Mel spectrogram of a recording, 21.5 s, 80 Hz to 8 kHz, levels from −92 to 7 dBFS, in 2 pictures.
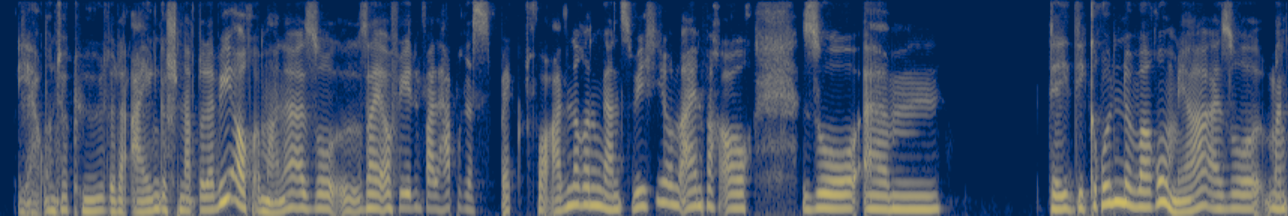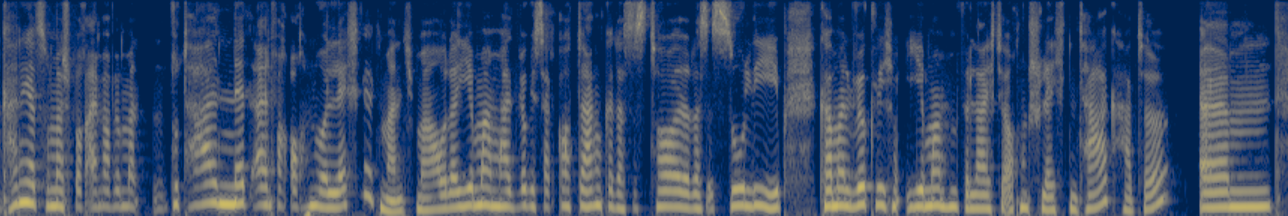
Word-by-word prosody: ja, 130 -2 -8
unterkühlt 160 +1 -4
oder 150 -1 -3
eingeschnappt“ 160 +2 -2
oder 170 0 -1
wie 300 +3 +5
auch 215 -6 +4
immer 145 -3 0
ne? 150 +8 -1
Also: 185 -6 -3
„Sei 195 +2 +1
auf 195 - -3
jeden 195 0 -3
Fall 185 -1 -5
hab 200 +2 -9
Respekt 170 -1 -8
vor 165 - -5
anderen,” 230 +7 +1
ganz 180 -2 -1
wichtig, 220 +7 -2
und 245 -2 -1
einfach 220 +1 -2
auch 195 +1 -1 0.4
so, 190 +1 +3
ähm, 180 -1 +2 0.9
d 185 0 +4
die 185 +2 -3
Gründe, 250 +1 +5
warum, 215 - +5
ja? 160 +11 +1
Also, 185 -1 -1
man 190 -2 -1
kann 225 +12 +1
ja 265 - +6
zum 220 -3 -1
Beispiel 215 0 -2
auch - - -9
einfach 210 +1 -8
wenn 215 - -10
man 210 -1 -9 0.3
total 245 +2 -3
nett 250 0 +7
einfach 235 0 -4
auch 215 - -7
nur 210 -3 +1
lächelt 225 - -3
manchmal 165 +2 -2
oder 195 +2 -1
jemand 230 +1 +2
mal 215 -2 -1
wirklich 220 -2 -4
sagt: 210 0 -11
„Oh, 220 - -2
danke. 215 0 -2
Das 190 0 -6
ist 190 -1 -2
toll. 210 -1 0
Das 190 -2 -3
ist 175 - +3
so 225 +1 +2
lieb. 215 -3 0 0.3
“Kann 220 0 +4
man 225 -2 +3
wirklich 235 -2 +2
jemanden 215 +1 +2
vielleicht, 185 -1 -2
der - - -3
auch 170 - -13
'n 195 - +1
schlechten 170 -1 -5
Tag 195 - -5
hatte, 175 - -5 0.3
ähm, 210 +1 +4
200 Hz, 205 wpm, -25 LUFS, 180-220 Hz, 0.9 s, nett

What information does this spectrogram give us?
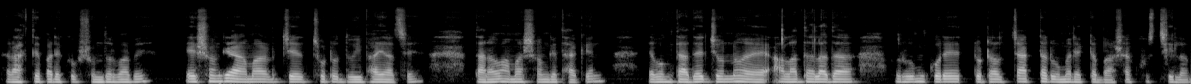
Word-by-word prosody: রাখতে 115 +3 0
পারে 120 -1 +1
খুব 120 - -4
সুন্দরভাবে। 115 +1 0 0.5
এর 130 - +3
সঙ্গে 140 +1 +3
আমার 125 +1 +2 0.2
যে 125 - +3 0.2
ছোট 125 -2 -3 0.2
২ 115 0 +2
ভাই 115 -1 +2
আছে 110 +3 -5 0.7
তারাও 115 +2 +3
আমার 120 0 +1
সঙ্গে 115 -1 0
থাকেন 115 +4 -3 0.6
এবং 120 +1 +2
তাদের 120 +2 +4
জন্য 125 0 +1
অ্যা 115 -2 +3 0.2
আলাদা 120 0 +1
আলাদা 125 0 +4 0.6
রুম 125 +1 +1
করে 130 0 +3 0.2
টোটাল 125 -1 0
৪ 130 -1 +3
টা 140 - +3
রুমের 120 0 +1
একটা 115 0 -4
বাসা 105 +2 -3
খুঁজছিলাম। 115 -4 -4
120 Hz, 155 wpm, -21 LUFS, 115-125 Hz, 0.7 s, তাদের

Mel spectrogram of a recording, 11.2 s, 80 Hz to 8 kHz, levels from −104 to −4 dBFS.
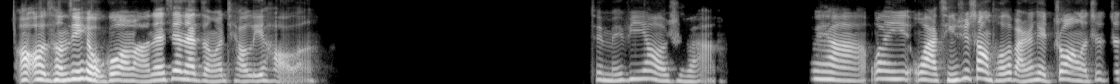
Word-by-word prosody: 哦 - - +3
哦， 250 0 +5
曾 225 0 +3
经 270 +2 +5
有 230 -8 +6
过 220 +1 +3
嘛， 190 -3 -2
那 225 +2 +3
现 275 +2 +2
在 240 -1 +7
怎 210 -3 -5
么 195 +2 -5
调 200 -2 -6
理 195 +2 -4
好 195 -2 -7
了？ - - -15 2.7
对， 250 - -9
没 220 -1 -7
必 260 +3 -7
要 255 -7 -4
是 200 0 -13
吧？ 185 0 -11 1.0
对 275 -1 -5
呀， 225 -5 -2
万 275 0 -4
一， 265 -1 -5
哇， 245 -3 +1
情 220 +1 -3
绪 285 +5 -4
上 280 -2 +3
头 220 0 -4
了， 245 - -1
把 225 - 0
人 210 +4 -3
给 235 -3 -3
撞 235 +3 -1
了， 195 - -5
这 240 +6 -12
这 240 +3 -12
225 Hz, 210 characters per minute, -20 LUFS, 205-255 Hz, 2.7 s, 在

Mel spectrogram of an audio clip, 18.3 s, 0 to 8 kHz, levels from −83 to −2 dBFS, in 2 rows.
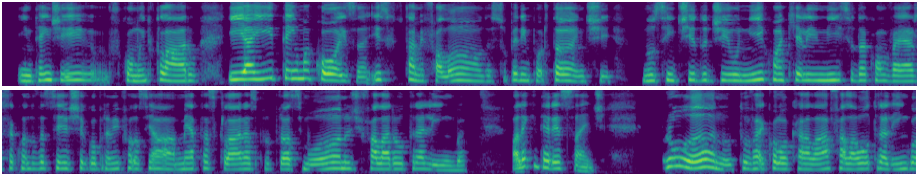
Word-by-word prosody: Entendi. 230 +3 -1 0.2
Ficou 205 - -6
muito 195 +2 -5
claro. 205 -3 0 0.3
E 245 +2 +8
aí 260 +3 +5
tem 285 +1 0
uma 285 0 0
coisa 200 -8 +2
isso 245 +1 +1
que - - -11
tu - - -8
tá 250 - -1
me 205 - -7
falando 195 +2 -3
é - - -11
super 225 +5 0
importante, 200 -4 -3 0.3
no 200 +1 -3
sentido 220 +1 +5
de 220 +2 -3
unir 215 +3 0
com 250 -1 -5
aquele 225 -1 -2
início 220 +1 0
da 220 0 -3
conversa 195 -2 -3
quando 215 -2 -9
você 215 0 +5
chegou 200 -1 -4
pra 200 -1 -9
mim 200 - -6
e - - -14
falou 225 -1 -4
assim: 195 - +1
"Ó, 105 - -3
metas 200 +2 +2
claras 190 0 -1
para 195 - -15
o - - -21
próximo 190 -1 +2
ano 215 +3 -1
de 200 - -11
falar 195 -2 0
outra 200 +1 -5
língua". 165 -4 -7 0.4
Olha 260 +2 +1
que 280 - -15
interessante. 220 -5 +4 0.5
Para 275 +4 -1
o 300 -1 -1
ano, 225 -7 +3
tu 215 +5 -5
vai 210 0 -2
colocar 200 -2 -3
lá: 190 +2 -2
falar 195 -2 -1
outra 205 +1 -2
língua 200 +2 -6
210 Hz, 195 wpm, -23 LUFS, 195-225 Hz, 0.5 s, E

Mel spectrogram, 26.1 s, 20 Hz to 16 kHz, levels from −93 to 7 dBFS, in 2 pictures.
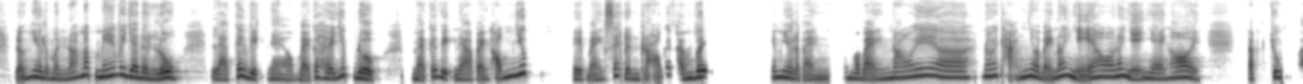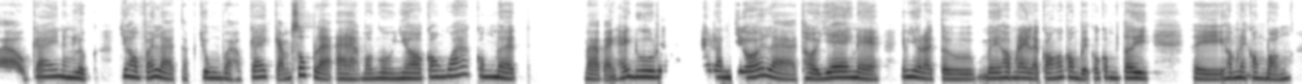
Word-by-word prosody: giống - - -2
như 250 -1 +3
là 220 - -1
mình 185 -2 -4
nói 205 +4 -2
mấp 315 -1 +1
mé 265 +4 +4
với 325 -1 +2
gia 250 -3 +6
đình 205 -5 +1
luôn 220 +3 +6 0.3
là 175 -2 -4
cái 275 - +1
việc 200 -7 0
nào 180 -3 -7
bạn 145 -3 -6
có 230 - -2
thể 205 -3 -1
giúp 295 +10 0
được, 195 -7 +4 0.3
mà 185 -2 -4
cái 260 0 -3
việc 220 -5 0
nào 165 -2 -4
bạn - - -5
hổng 275 +6 +2
giúp 385 +3 +5 0.4
thì 180 - -1
bạn 165 -2 -8
xác 290 +8 -3
định 180 -2 -3
rõ - - -5
cái 330 - -8
phạm 195 +3 +1
vi. 245 +2 +9 0.7
Giống 240 +1 0
như 235 -3 +3
là 185 - -3
bạn 95 - -7
ưm, 210 -1 -4
mà 195 - -1
bạn 180 +2 -2
nói, 260 +8 +1
a, 235 -2 0
nói 275 +2 +1
thẳng 295 - -5
nhưng 260 +4 +3
mà 240 - +2
bạn 220 - -3
nói 285 +4 +2
nhẹ 255 -5 +2
thôi, 255 +1 +2
nói 285 - +4
nhẹ 175 -11 +1
nhàng 200 -2 -2
thôi, 230 -2 +3 0.5
tập 190 - -3
trung 235 0 0 0.2
vào 175 -3 -3
cái 260 +1 -1
năng 250 -4 +3
lực 205 -4 +1 0.3
chứ 280 - 0
hông 245 -2 +2
phải 225 +3 +1
là 220 -8 +1
tập 180 0 -17
trung 215 -2 -1
vào 185 -5 -6
cái 250 +1 -1
cảm 170 +4 -3
xúc, 315 +5 0
là 195 -6 +2
"À, 185 -1 -3
mọi 190 0 -4
người 200 -1 -1
nhờ 200 0 +2
con 255 +2 0
quá, 305 +5 0
con 255 -1 0
mệt." 205 -5 +3 0.7
Mà 185 -3 -1
bạn - - -4
hãy 230 +4 +1
đưa 250 -1 +4
ra 250 - 0
một 360 - -42 0.2
cái 260 +1 -9
ranh 245 -2 +2
giới 240 +5 +4
là 195 - 0
thời 190 -3 +1
gian 230 +3 +6
nè, 185 -6 +1 0.2
giống 260 0 +1
như 250 -3 +4
là 195 -3 0
từ 180 -1 -2
bây 215 -3 -1
"Hôm 220 -1 +1
nay 220 -1 +1
là 195 - -1
con 200 +1 -1
có 230 - 0
công 235 -2 0
việc 180 -2 0
của 200 - -5
công 220 -1 -2
ty, 215 -1 +5 0.4
thì 175 -3 -1
hôm 210 - -1
nay 230 -2 +1
con 215 -2 -1
bận 180 +1 -1
215 Hz, 265 wpm, -21 LUFS, 190-250 Hz, 0.7 s, vi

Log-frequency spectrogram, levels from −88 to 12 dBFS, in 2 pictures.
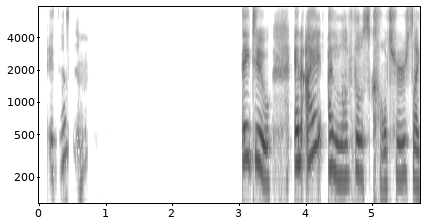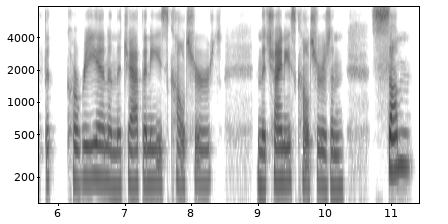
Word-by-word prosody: It 450 -1 -12
doesn't. 320 +6 -16 2.3
They 290 +1 +2
do, 315 +7 +2 0.3
and 270 0 +6
I 385 +9 +3
I 245 - +1
love 200 -3 -3
those 220 -1 0
cultures, 205 +3 -4
like 180 -1 -3
the 185 +1 -7 0.2
Korean 195 0 0
and 170 -1 -4
the 170 - -1
Japanese 180 - -1
cultures 180 - -5 0.5
and 170 - -2
the 165 - +2
Chinese 185 +2 +4
cultures 175 -2 -2
and 165 0 -3 0.4
some, 255 +2 +5
190 Hz, 120 wpm, -27 LUFS, 180-245 Hz, 2.3 s, and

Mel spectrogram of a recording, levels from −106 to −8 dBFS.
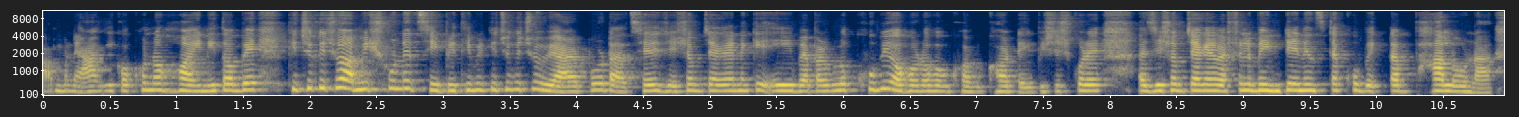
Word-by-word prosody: মানে 210 -2 -7
আগে 205 +1 -5
কখনো 250 +4 -1
হয়নি। 220 -2 +2
তবে 240 +2 +3 0.3
কিছু, 275 +3 -2
কিছু 330 +1 0
আমি 275 0 +3
শুনেছি 305 -3 -3
পৃথিবীর 240 +2 -1
কিছু, 260 +2 -4
কিছু 275 +2 -8 0.2
এয়ারপোর্ট 195 +7 +1
আছে। 185 +4 -6 0.2
যেসব 210 +3 -2
জায়গায় 230 0 +1
নাকি 230 +2 -3
এই 225 - +7
ব্যাপারগুলো 215 +3 0
খুবই 280 +3 -1
অহরহ 215 -1 -1 0.2
ঘ - - -28 0.3
ঘটে। 200 -3 -2
বিশেষ 205 +1 -9
করে 225 -1 +3 0.3
আ - - +2
যেসব 225 +2 +3
জায়গায় 230 -1 +4
আসলে 240 +3 0
মেইনটেন্যান্স 235 +1 +4
টা - - +2
খুব 245 -3 -2
একটা 215 +1 -1 0.2
ভালো 220 -2 +3
না। 160 - -2
230 Hz, 190 wpm, -22 LUFS, 215-250 Hz, 0.3 s, এই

